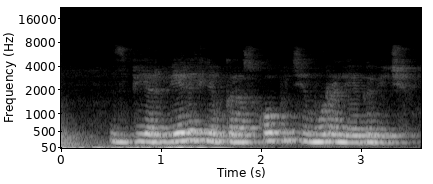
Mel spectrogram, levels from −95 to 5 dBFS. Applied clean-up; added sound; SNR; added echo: none; none; none; reverberation time 0.9 s.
